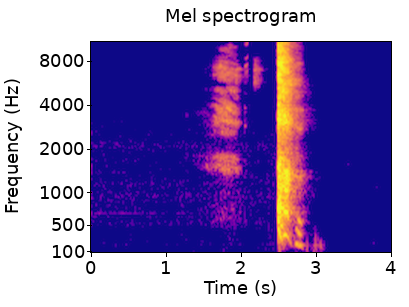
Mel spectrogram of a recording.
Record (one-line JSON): {"cough_length": "4.0 s", "cough_amplitude": 32767, "cough_signal_mean_std_ratio": 0.17, "survey_phase": "beta (2021-08-13 to 2022-03-07)", "age": "65+", "gender": "Female", "wearing_mask": "No", "symptom_none": true, "symptom_onset": "12 days", "smoker_status": "Ex-smoker", "respiratory_condition_asthma": false, "respiratory_condition_other": false, "recruitment_source": "REACT", "submission_delay": "1 day", "covid_test_result": "Negative", "covid_test_method": "RT-qPCR"}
